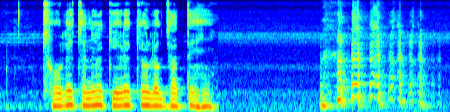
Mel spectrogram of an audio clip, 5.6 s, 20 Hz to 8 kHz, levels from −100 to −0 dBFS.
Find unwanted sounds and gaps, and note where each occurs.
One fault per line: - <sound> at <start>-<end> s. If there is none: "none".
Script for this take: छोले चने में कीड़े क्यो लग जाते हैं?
- laugh at 4.0-5.5 s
